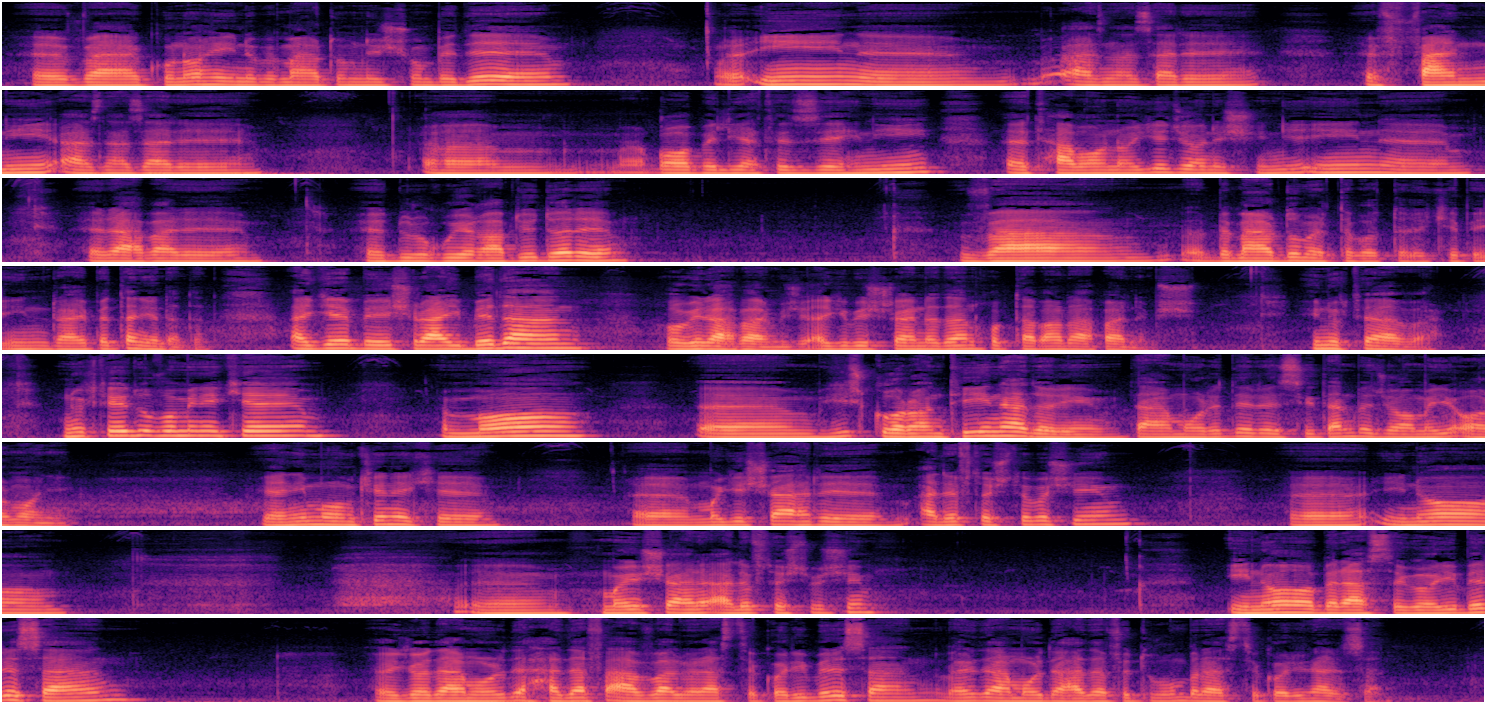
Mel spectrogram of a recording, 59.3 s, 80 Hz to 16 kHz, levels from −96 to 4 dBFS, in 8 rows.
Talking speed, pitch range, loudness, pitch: 105 wpm, 135-155 Hz, -20 LUFS, 140 Hz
